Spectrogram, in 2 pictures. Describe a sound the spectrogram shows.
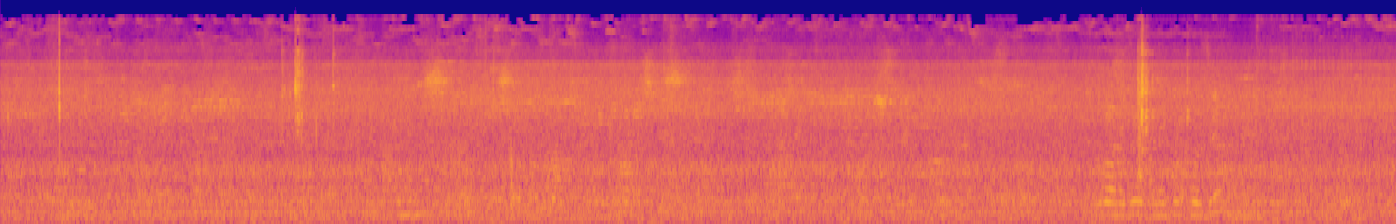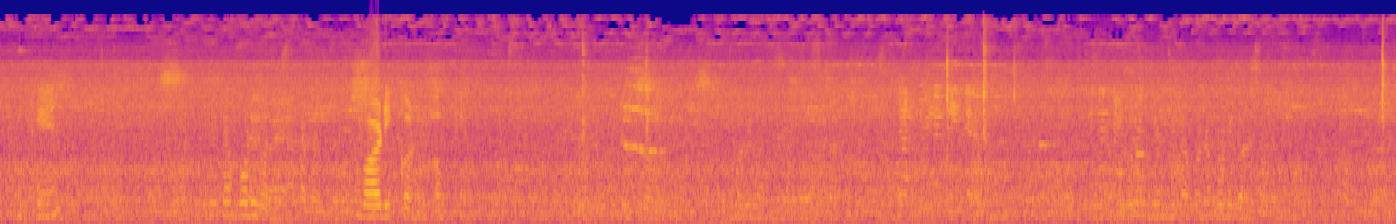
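A woman talks steadily and close by.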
